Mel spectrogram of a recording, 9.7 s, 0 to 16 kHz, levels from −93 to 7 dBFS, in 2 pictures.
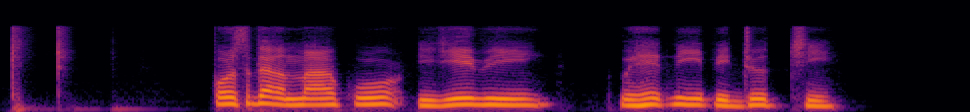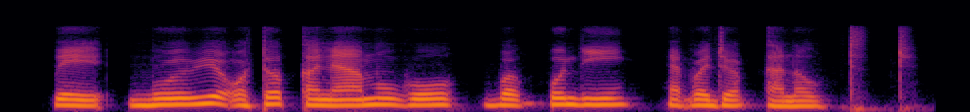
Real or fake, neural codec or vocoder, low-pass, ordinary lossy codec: fake; codec, 16 kHz, 0.5 kbps, FunCodec, trained on Chinese and English, 25 frames a second; 7.2 kHz; AAC, 64 kbps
